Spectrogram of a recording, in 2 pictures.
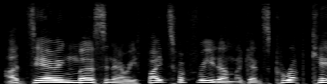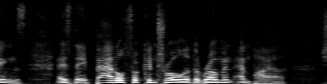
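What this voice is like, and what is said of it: Poorly faked English accent. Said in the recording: “a stupid accent ... an English accent, which I am butchering and not doing ... To say it generously, approximating”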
